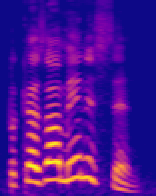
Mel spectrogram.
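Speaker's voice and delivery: high-pitched defiant challenge; escalating dare. Acted. Job upping his challenge to God, high defiant dare. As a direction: push the dare up high, insisting on it. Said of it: "he's gotta up it".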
